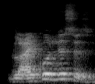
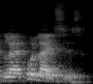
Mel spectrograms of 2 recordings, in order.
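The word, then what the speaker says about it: glycolysis: ग्लाइकोलिसिस या ग्लाइकोलाइसिस, किसी भी तरह से प्रोनाउंस करें।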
